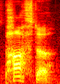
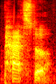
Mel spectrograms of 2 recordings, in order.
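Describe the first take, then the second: First: The first vowel is a long A. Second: The first vowel is a short A. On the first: This is the speaker's usual way of saying it. "how we say it, the long A" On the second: This is not the speaker's usual way of saying it. "not pasta"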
